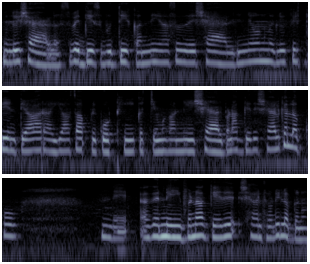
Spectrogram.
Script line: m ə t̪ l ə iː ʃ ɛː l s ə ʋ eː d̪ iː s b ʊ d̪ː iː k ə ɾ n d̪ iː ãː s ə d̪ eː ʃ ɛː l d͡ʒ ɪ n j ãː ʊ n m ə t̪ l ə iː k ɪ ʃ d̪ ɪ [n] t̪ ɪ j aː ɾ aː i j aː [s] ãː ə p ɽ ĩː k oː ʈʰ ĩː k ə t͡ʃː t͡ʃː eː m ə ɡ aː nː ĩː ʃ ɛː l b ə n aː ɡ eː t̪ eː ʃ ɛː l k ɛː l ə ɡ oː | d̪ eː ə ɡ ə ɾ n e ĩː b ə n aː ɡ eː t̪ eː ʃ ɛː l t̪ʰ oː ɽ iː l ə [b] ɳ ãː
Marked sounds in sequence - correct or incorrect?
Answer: correct, correct, incorrect: ɡ

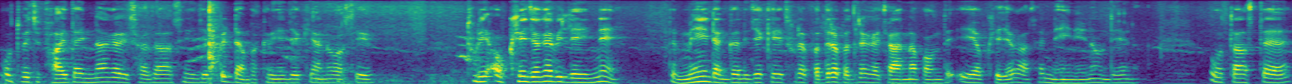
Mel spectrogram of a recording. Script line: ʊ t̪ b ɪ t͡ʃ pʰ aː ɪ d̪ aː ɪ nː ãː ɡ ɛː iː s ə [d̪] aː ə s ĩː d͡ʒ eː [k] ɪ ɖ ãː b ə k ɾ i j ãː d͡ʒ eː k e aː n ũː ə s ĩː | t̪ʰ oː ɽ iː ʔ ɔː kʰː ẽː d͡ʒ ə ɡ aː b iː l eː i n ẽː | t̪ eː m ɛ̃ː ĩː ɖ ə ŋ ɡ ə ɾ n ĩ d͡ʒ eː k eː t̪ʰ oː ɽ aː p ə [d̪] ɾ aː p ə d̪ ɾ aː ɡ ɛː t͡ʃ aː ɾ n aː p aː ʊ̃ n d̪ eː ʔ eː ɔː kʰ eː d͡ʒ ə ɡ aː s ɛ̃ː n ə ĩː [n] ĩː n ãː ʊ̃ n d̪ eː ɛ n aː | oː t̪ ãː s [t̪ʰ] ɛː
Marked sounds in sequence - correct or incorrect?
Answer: correct, incorrect: p, correct, correct, incorrect: t̪

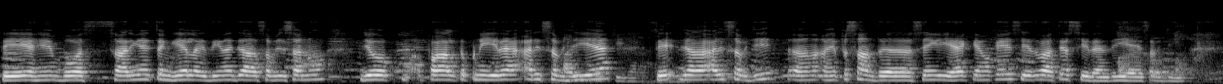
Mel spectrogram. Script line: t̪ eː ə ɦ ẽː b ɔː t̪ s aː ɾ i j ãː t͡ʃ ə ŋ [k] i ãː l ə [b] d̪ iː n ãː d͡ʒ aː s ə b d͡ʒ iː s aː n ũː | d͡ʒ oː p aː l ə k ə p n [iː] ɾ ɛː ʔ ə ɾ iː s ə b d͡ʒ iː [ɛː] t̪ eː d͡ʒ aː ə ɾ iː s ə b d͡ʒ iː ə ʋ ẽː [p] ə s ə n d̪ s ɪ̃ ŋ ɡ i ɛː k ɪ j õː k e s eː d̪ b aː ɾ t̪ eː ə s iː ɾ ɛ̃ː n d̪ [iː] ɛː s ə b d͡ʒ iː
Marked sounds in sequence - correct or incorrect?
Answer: incorrect: ɡ, incorrect: ɡ, correct, correct, correct, correct

